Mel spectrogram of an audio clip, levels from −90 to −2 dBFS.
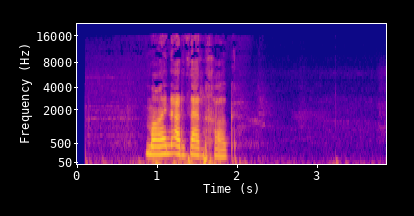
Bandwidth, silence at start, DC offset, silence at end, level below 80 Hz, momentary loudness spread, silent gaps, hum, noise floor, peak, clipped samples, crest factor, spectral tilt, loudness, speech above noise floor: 16.5 kHz; 0.85 s; under 0.1%; 1.9 s; -42 dBFS; 14 LU; none; none; -61 dBFS; -2 dBFS; under 0.1%; 22 dB; -6 dB/octave; -19 LUFS; 43 dB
